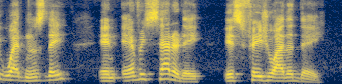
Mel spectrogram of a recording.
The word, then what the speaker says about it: feijoada: I don't even know how to pronounce this. So Ha ha ha. Oh, so feijoada.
